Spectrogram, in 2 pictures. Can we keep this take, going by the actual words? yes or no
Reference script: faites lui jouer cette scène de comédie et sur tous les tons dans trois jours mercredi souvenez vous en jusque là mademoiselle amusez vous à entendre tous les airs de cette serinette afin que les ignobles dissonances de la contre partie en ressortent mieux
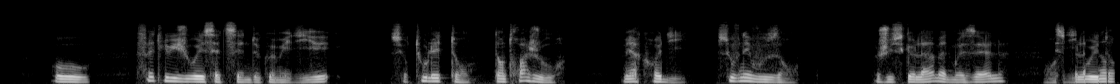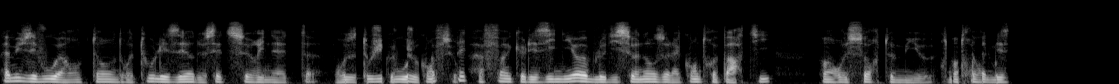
no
